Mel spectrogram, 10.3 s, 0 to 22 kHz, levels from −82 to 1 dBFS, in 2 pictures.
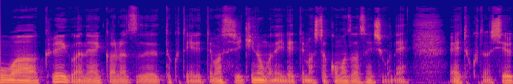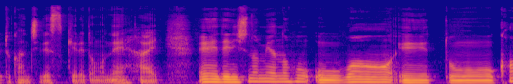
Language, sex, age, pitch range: Japanese, male, 40-59, 90-115 Hz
